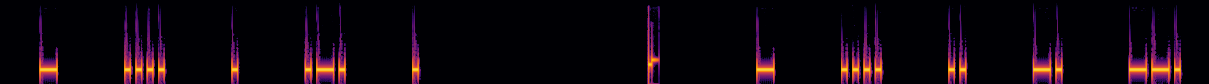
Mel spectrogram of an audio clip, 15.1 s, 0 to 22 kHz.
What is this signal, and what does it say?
Morse code, heard as a keyed tone, about 17 wpm, spaced as for 8 wpm, 700 Hz. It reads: THERE THING
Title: 4x Character Spacing - Top 100 Words - 17wpm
